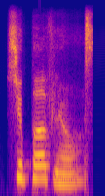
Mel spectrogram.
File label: "superfluous", Indian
